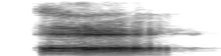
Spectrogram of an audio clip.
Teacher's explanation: is a long shape look at my mouth ah the jaw has to be dropped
